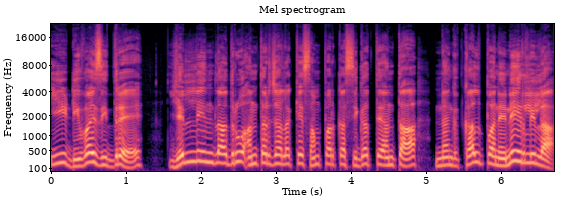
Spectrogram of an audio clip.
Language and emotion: Kannada, surprised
